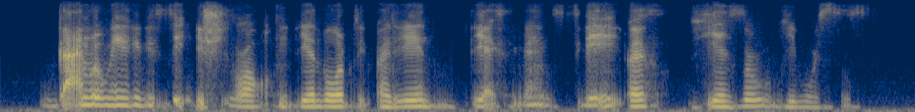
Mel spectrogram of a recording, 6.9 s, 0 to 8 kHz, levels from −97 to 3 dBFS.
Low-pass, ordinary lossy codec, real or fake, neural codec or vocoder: 7.2 kHz; Opus, 16 kbps; fake; autoencoder, 22.05 kHz, a latent of 192 numbers a frame, VITS, trained on many speakers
